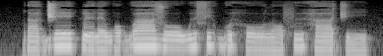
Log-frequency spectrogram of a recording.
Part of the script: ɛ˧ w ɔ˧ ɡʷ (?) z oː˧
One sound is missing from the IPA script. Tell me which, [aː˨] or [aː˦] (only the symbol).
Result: aː˦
